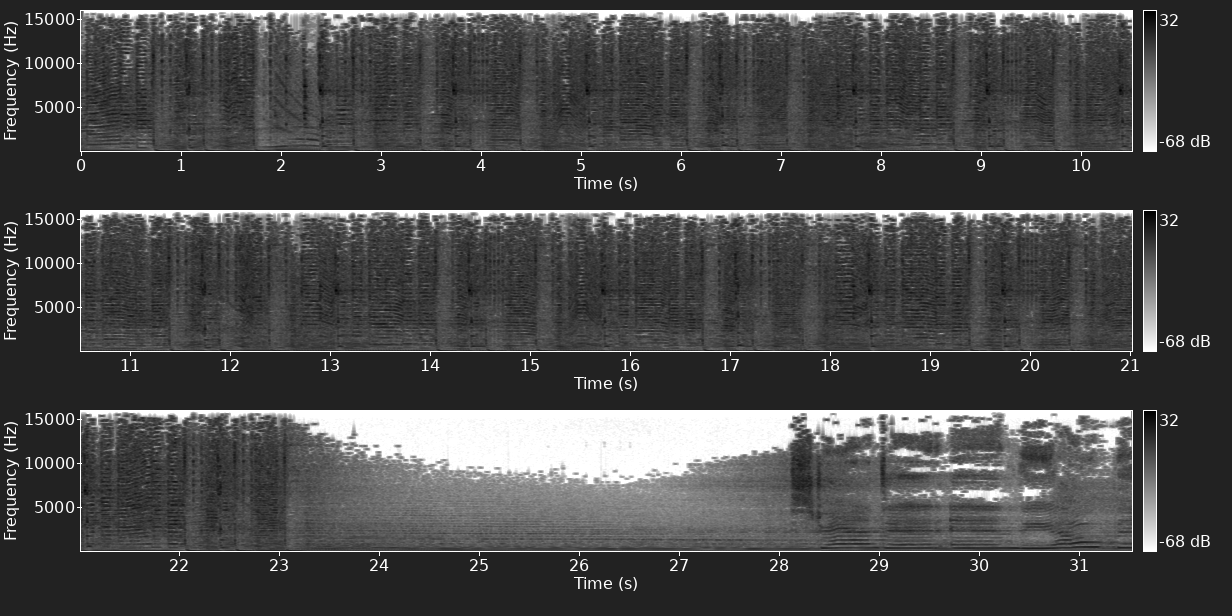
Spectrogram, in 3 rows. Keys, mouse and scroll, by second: 0.3 click, 2.9 click, 4.2 right click, 5.7-12.3 drag, 12.3 ctrl+w, 15.0 click, 16.1 ctrl+w, 17.5-20.9 drag, 20.9 ctrl+w, 24.0 ctrl+w, 25.3-29.2 drag, 29.2-31.5 drag.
